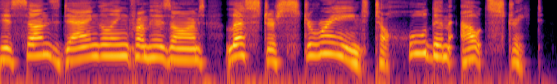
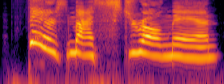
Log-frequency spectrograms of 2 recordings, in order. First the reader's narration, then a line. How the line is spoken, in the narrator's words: Leanne repeated in a baby voice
